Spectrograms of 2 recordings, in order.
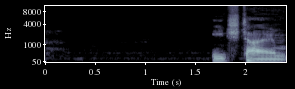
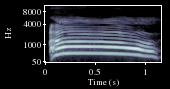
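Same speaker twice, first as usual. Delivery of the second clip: a sudden high, loud mock scream of horror; horrified scream; 12 dB louder than usual. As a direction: shriek "Ah!" in hammed-up horror. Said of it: "horrified that I was like".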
